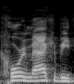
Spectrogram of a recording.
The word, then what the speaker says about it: Cory McAbee: We're here with Corey McAbee today. Did I say it right? That was perfect. Okay, great. I'm known for mispronouncing names sometimes on purpose for fun, sometimes because I'm a fool.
